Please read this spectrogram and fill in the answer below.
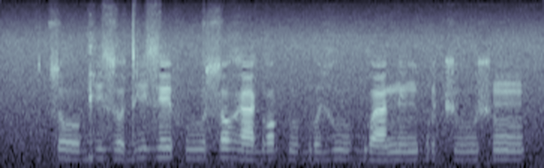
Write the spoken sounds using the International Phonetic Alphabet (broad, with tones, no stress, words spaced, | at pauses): t͡soː˨ɡi˦zʊ˨di˦ ze˦fuː˨ sɔ˦ɣa˨ɡɔ˦ ku˨ɡʷi˨ɣuː˦ ɡʷaː˨nĩ˨˦ɡ͡bʊ˦ t͡ʃuː˨ʃũ˦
